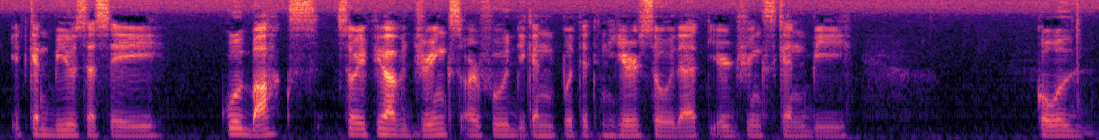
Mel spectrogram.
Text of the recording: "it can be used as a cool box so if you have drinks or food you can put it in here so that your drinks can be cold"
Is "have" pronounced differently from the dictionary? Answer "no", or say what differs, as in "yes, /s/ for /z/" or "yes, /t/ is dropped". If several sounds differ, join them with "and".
no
